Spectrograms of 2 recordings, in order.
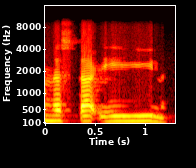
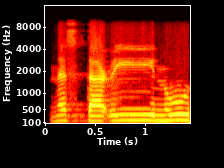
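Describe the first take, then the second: First: नस्तईन slowly with the नून silent of vowel; stopping form. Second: नस्तईनु slowly with the final उ sounded; written vowel ending. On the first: Teacher gives the correct stop, slow नस्तईन ending on bare नून. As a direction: stretch नस्तईन and close on a still नून. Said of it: "नस्तईनु नहीं पढ़ा, नस्तईन". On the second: Teacher names the written form, slow नस्तईनु with final उ. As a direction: say नस्तईनु slowly, voicing the last उ. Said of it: "नस्तईनु नहीं पढ़ा". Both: Shown as a demonstration.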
